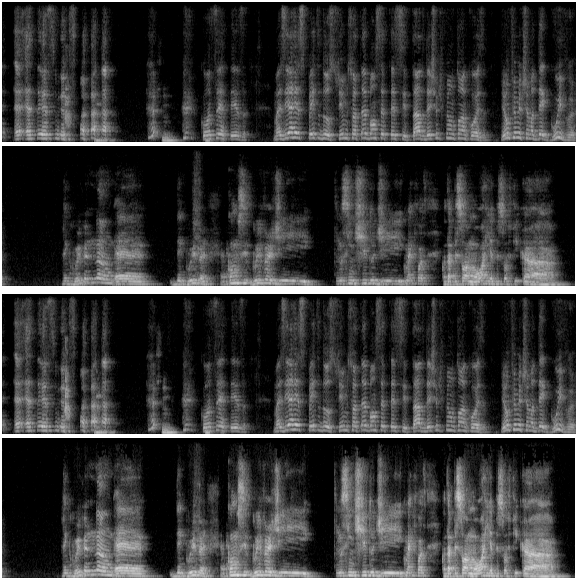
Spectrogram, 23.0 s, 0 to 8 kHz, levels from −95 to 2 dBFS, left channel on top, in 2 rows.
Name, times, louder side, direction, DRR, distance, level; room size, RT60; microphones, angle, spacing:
voice 1, 0.0-2.2 2.9-3.2 3.6-4.9 5.4-9.7 10.0-11.5 15.4-15.5, equal, ahead, 0.4 m, -35 dB
voice 2, 12.7-14.5 14.9-17.8 18.2-22.8, right 7 dB, 75° right, 0.3 m, -26 dB
5.9 x 2.6 x 2.8 m
head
